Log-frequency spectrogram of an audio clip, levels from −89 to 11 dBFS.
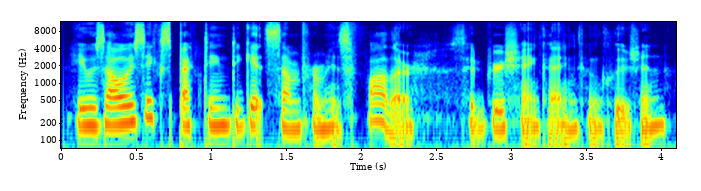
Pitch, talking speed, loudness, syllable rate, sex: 180 Hz, 205 wpm, -19 LUFS, 5.8 syllables/s, female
